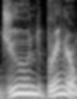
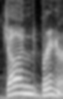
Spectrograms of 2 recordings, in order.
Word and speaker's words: Jundbringer: Today on Uncommonly Good MTG, we're playing a deck called Junebringer. What is just Jund? Jundbringer. I always pronounce it June. I always pronounce it wrong.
